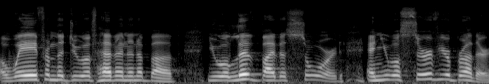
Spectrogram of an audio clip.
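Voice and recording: The passage is heard as reading aloud in a natural voice, the intonation fairly even.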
